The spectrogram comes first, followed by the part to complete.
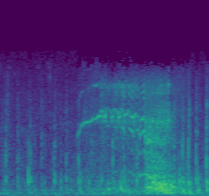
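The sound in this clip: A horse gives a loud whinny that rises, wavers and settles, with a burst of breathy noise near the end. Sharp hoof clops sound before it, on a mount being ridden.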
